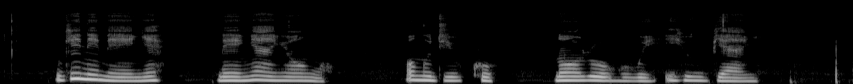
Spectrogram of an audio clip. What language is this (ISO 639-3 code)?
ibo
